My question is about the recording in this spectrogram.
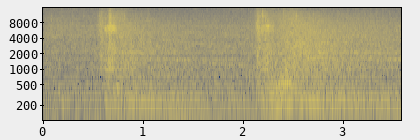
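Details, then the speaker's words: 1979 GMC Caballero four-barrel carburetor under full throttle while driving: a deep rising roar as the secondary barrels open; normal secondary opening. "That was the four barrels. Did you hear the other two barrels? The secondary's opened up."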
